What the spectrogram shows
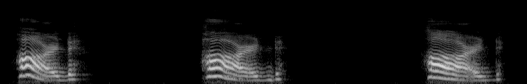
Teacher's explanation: in American accent, we pronounce the R clearly. Tapi di aksen Amerika, kita mengucapkan R-nya dengan sangat jelas. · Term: R sound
